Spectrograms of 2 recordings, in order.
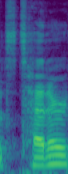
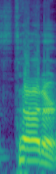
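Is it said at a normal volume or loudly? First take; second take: normal volume; loudly. First: It is said at a normal volume. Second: It is said loudly, almost yelled.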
